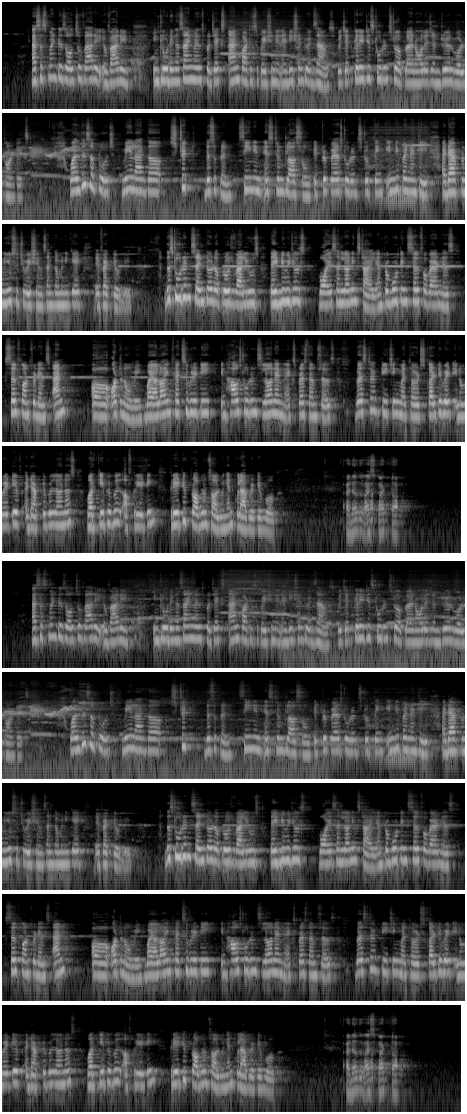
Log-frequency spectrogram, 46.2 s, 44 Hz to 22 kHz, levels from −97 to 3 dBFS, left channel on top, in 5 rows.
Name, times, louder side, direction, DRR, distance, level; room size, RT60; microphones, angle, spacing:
voice 1, 0.6-9.7 10.3-13.0 13.3-20.1 20.4-21.4 21.8-24.6 24.8-34.4 34.8-38.5 38.7-40.1 40.4-42.5, left 4 dB, 60° left, 0.6 m, -35 dB
sound 1, 2.3-3.9 4.3-11.7 12.1-18.4, equal, 65° right, 3.0 m, -56 dB
sound 2, 5.6-15.8, right 3 dB, 90° right, 2.9 m, -52 dB
voice 2, 43.9-44.9, equal, ahead, 1.0 m, -43 dB
20.0 x 12.5 x 5.5 m
head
